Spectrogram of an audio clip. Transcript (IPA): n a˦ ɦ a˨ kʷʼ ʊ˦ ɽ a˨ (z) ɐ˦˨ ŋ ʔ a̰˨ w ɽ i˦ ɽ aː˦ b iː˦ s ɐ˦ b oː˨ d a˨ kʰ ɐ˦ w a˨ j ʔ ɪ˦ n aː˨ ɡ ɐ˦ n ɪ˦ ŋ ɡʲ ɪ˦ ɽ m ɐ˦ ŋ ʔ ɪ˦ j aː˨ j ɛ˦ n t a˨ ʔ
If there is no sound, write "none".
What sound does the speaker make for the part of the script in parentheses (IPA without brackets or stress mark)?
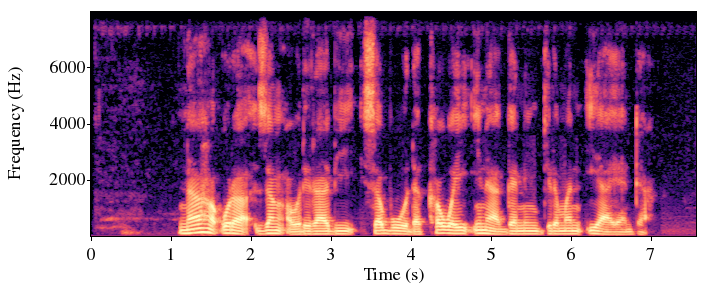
z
